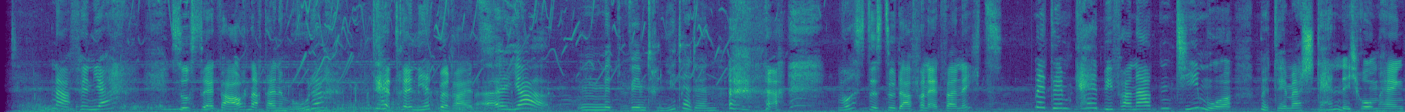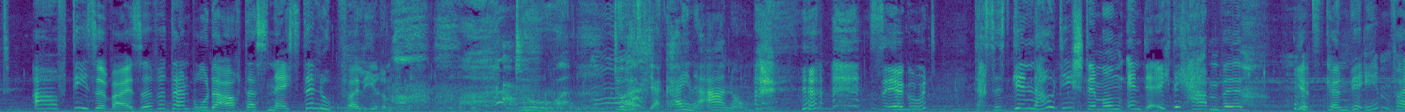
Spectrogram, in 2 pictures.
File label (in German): hoerspiel; rulantica der feuerberg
